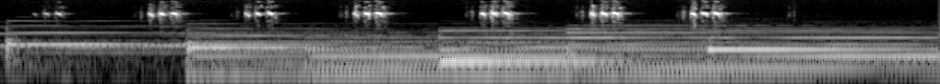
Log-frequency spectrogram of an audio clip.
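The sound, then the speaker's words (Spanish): Cricket chirping from a cricket that has jumped onto a breakfast table: a series of short, high, buzzy chirp pulses repeating at a steady rhythm over sustained, lower musical tones. “un grillo brincó a la mesa.”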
